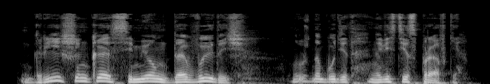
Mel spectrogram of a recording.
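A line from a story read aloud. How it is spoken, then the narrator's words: Muttered. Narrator (Russian): бормотал Артем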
